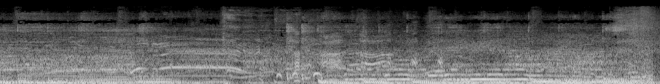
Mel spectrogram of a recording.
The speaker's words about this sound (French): mon réflexe numéro un a été de crier le nom de mon ami à côté,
